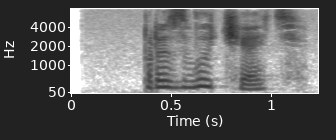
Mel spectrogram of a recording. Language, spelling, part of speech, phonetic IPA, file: Russian, прозвучать, verb, [prəzvʊˈt͡ɕætʲ], Ru-прозвучать.ogg
- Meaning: 1. to sound 2. to be heard (of sound, voice) 3. to be discernible (of emotion, mood in a voice or words) 4. to sound (of impression) 5. to be known widely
